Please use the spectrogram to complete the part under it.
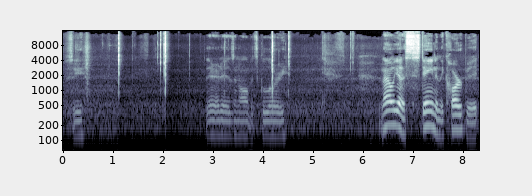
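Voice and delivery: ordinary talk, nothing marked

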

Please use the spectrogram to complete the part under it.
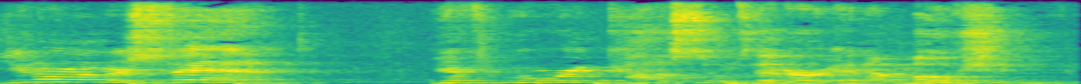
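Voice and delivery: high, emphatic explaining; insist, losing patience; exasperated insisting. Retold or imitated. Host insisting to German guys.

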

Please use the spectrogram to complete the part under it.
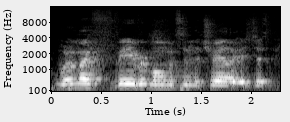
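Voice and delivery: normal talking voice

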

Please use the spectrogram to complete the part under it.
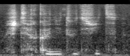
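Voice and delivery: soft, unvoiced whisper. Real, not acted. Streamer whispers to a viewer she recognised. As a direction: whisper it like a secret aside.

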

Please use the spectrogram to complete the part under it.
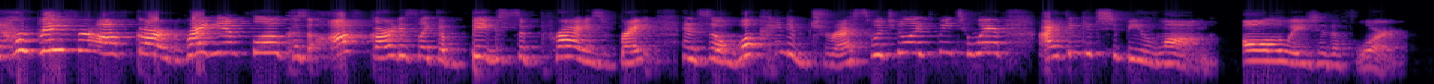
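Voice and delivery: loud, high cheer easing into eager chatter; excited little girl down the phone; overjoyed child. A narrator's reading. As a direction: gush happily without waiting for answers. Child cheering and gushing to aunt.

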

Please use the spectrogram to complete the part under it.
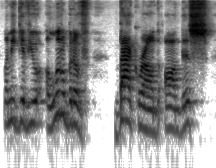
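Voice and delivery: usual speaking voice

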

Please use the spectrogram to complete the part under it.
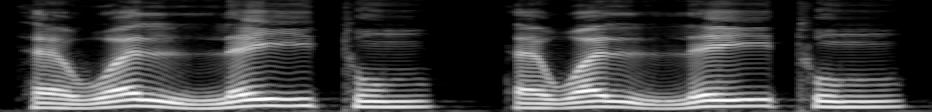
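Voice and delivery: "Tevelleytum" slowly, syllable by syllable. Shown as a demonstration. Teacher sounding out "Tevelleytum" slowly for the class. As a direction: drag out "Tevelleytum" evenly. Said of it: "En son iki de tek".

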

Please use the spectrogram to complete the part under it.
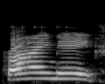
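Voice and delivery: lauter empörter Ausruf; outraged shout. Real, not acted. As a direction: ruf es empört heraus. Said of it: "he's a freaking Primeape".

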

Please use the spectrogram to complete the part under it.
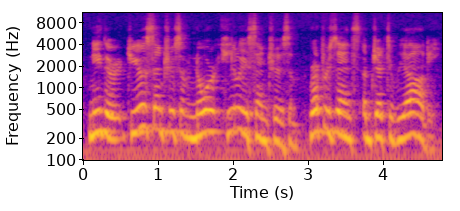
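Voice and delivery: ordinary talk, nothing marked

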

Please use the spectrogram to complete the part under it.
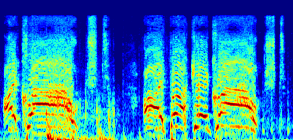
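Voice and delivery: yelling in outrage that he crouched; furious shout. Real, not acted. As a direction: scream it, furious at the game. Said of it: "Absolutely screaming".

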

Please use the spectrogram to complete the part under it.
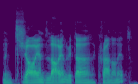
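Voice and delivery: usual speaking voice

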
